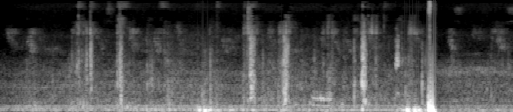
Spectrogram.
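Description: Hooves crunch on gravel as a horse walks.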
